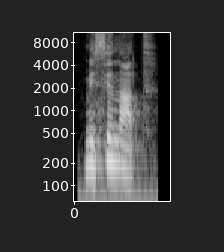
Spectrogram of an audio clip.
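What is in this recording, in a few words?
"mesenat", Azerbaijani; Orfoqrafiya Lüğəti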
